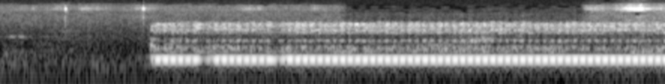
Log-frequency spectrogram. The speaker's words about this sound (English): How do y'all not know how to answer the goddamn phone? They never do.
